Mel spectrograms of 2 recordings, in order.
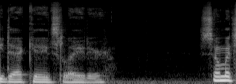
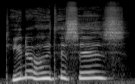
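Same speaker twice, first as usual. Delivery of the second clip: high, bright motherly question, well above his own voice; mother's voice. Retold or imitated. Mother prompting her son, voiced much higher. Mother asks child at show.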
